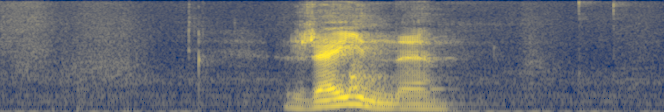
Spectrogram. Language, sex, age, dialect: Faroese, male, 36-60, Norðurstreymoy/Eysturoy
